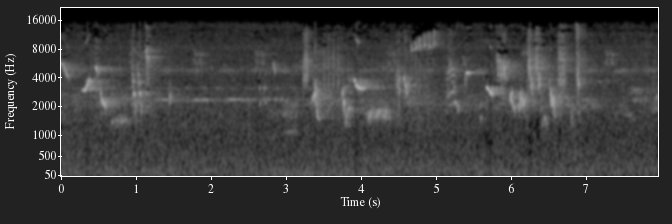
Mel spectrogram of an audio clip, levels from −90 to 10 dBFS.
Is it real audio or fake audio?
fake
